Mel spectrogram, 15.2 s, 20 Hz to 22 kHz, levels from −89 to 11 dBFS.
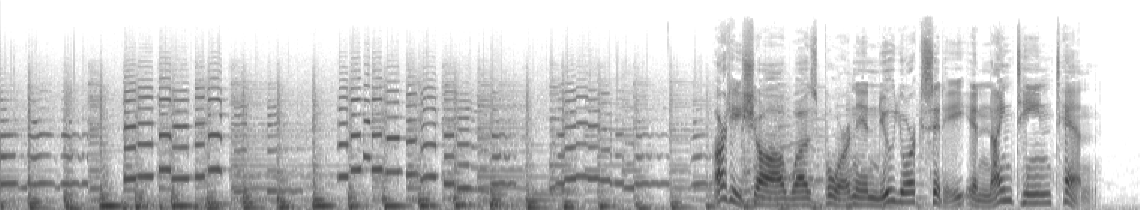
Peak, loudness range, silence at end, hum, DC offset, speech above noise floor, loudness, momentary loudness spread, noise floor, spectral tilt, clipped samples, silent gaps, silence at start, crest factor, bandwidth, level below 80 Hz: -4 dBFS; 5 LU; 0.7 s; none; under 0.1%; 37 dB; -23 LUFS; 8 LU; -59 dBFS; -6 dB/octave; under 0.1%; none; 0 s; 18 dB; 12.5 kHz; -36 dBFS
